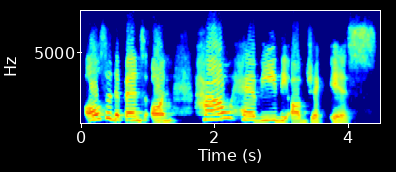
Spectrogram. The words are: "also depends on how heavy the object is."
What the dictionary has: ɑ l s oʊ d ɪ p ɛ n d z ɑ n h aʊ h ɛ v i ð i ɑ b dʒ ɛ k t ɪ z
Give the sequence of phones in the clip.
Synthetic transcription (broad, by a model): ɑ l s oʊ d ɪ p ɛ n d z ɑ n h aʊ h ɛ v i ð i ɑ b dʒ ɛ k t ɪ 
